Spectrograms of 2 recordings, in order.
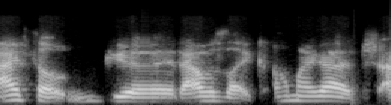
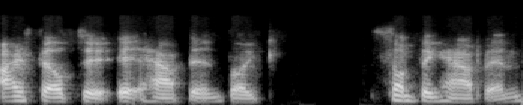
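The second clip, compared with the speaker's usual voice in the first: ordinary talk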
